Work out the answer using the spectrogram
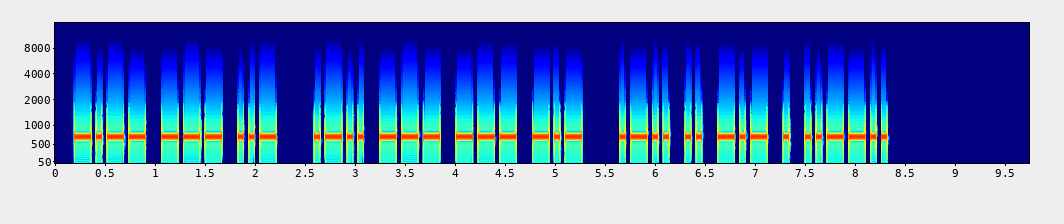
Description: Morse code, heard as a keyed tone, about 22 wpm, 700 Hz. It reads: YOU LOOK LIKE?
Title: Sentences from Top 100 Words 22wpm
